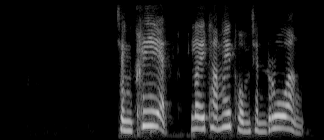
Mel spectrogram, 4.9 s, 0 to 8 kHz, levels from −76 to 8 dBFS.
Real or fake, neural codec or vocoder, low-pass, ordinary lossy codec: fake; codec, 44.1 kHz, 2.6 kbps, SNAC; 7.2 kHz; AAC, 48 kbps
